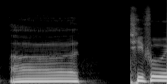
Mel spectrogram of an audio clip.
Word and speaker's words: Tfue: Tfue is pronounced Tfue.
